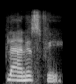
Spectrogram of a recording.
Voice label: "Planisphere", Indian; Dictionary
